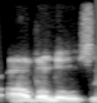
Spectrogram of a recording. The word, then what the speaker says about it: Avalos: For example, Boise State's head coach, Andy Avalos, or Avalos is pronounced.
